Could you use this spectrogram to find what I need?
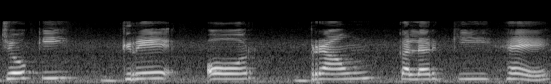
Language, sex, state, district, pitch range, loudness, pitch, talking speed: Hindi, female, Madhya Pradesh, Dhar, 235-265 Hz, -16 LUFS, 250 Hz, 85 wpm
